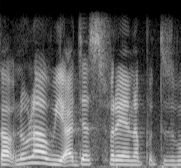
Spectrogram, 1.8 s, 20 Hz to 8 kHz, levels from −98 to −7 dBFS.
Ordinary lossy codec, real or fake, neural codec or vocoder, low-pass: none; real; none; 7.2 kHz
